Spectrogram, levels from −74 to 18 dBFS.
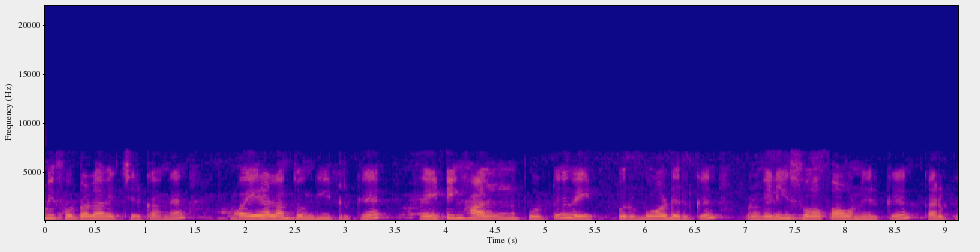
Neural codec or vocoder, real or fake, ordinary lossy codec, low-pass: vocoder, 22.05 kHz, 80 mel bands, HiFi-GAN; fake; none; 7.2 kHz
